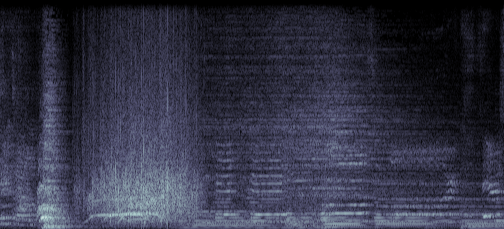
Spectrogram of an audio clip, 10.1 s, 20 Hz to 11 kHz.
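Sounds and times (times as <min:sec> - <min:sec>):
musical theatre accompaniment chords: 0:00.0 - 0:10.0.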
